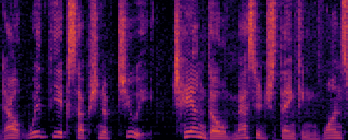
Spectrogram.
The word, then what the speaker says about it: Tzuyu: Chewy? 야, How do you want me to say it? 어떻게 그 발음을 했으면 좋겠어요? Chewy? Tzuyu.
